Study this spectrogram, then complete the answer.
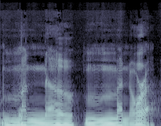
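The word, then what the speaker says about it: Mynoghra: forest that has been called menorah menorah yeah it's spelled m-y-n-o-g-h-r-a and she is a.k.a inaugura menagra yeah that could be manager menorah i think it's menorah okay and uh it's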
